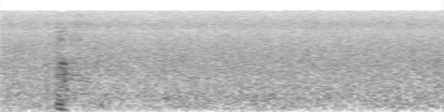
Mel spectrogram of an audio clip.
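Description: Steady rain falling, an even hiss, with a brief vocal sound from the man about a third of a second in.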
